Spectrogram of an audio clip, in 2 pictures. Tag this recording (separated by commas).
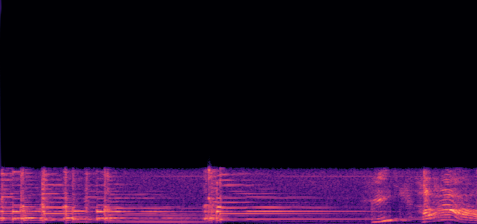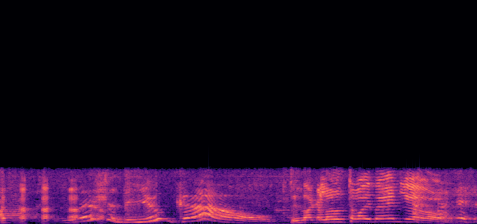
Banjo, inside a small room, Speech, Musical instrument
